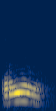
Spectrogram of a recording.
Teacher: Pour faire at-tafrim, donc l'emphase du ra, on remonte comme à notre habitude pour faire tous les ra, le bout de la langue, mais également le fond de la langue. Il se produit donc cet écho à l'intérieur de la bouche, un creux au niveau du milieu de la langue, un rétrécissement de la gorge.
